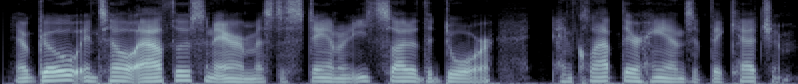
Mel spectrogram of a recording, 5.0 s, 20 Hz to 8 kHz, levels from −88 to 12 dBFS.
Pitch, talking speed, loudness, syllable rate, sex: 130 Hz, 275 wpm, -20 LUFS, 6.0 syllables/s, male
